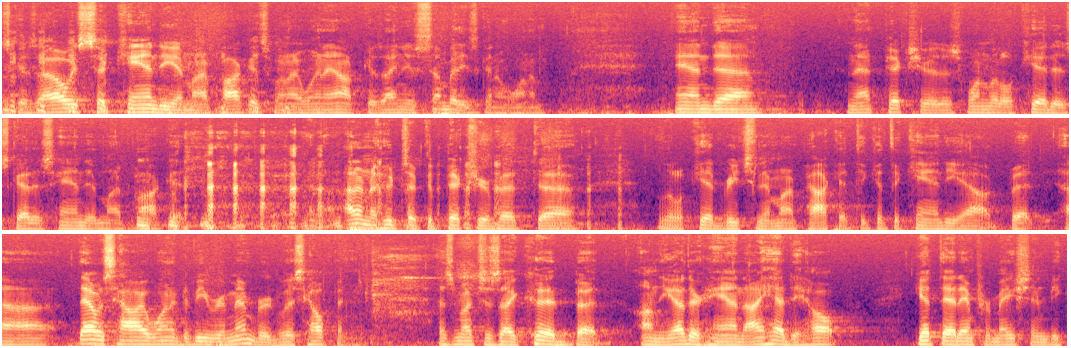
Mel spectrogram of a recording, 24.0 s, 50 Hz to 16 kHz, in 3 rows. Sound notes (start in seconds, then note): 9.0 laughing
